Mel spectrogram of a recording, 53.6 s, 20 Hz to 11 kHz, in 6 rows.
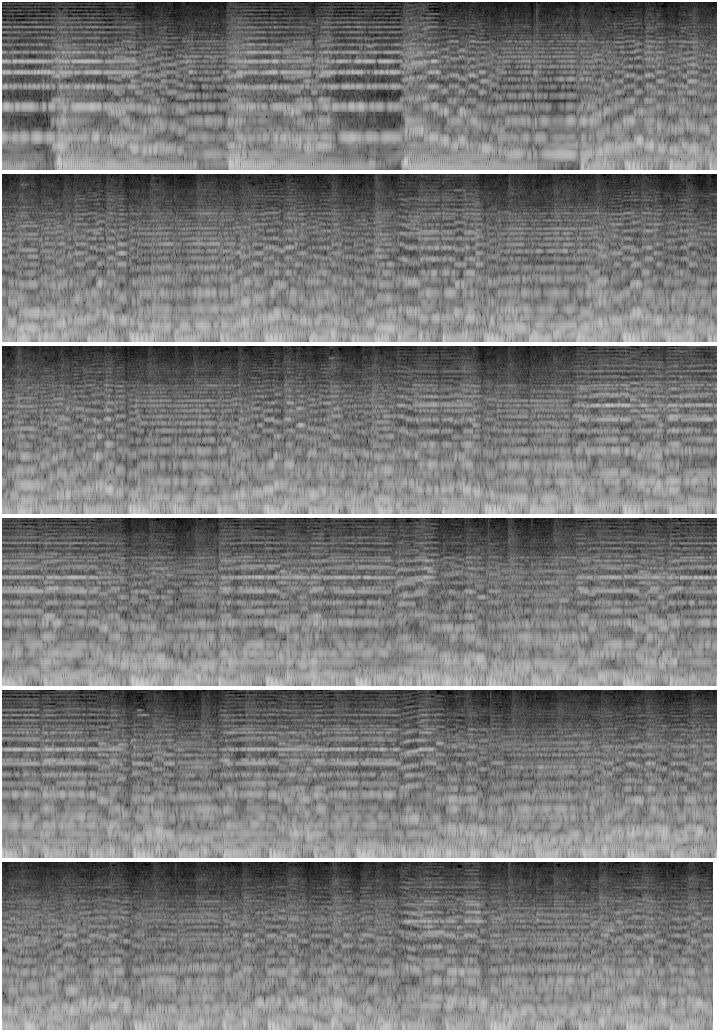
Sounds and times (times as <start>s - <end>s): Music: 0.0s - 53.5s.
